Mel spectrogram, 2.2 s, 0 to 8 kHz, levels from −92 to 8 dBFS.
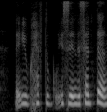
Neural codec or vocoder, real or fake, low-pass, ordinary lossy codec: codec, 16 kHz, 1 kbps, FunCodec, trained on LibriTTS, 50 frames a second; fake; none; none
